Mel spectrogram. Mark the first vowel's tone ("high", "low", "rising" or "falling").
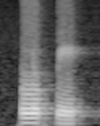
high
